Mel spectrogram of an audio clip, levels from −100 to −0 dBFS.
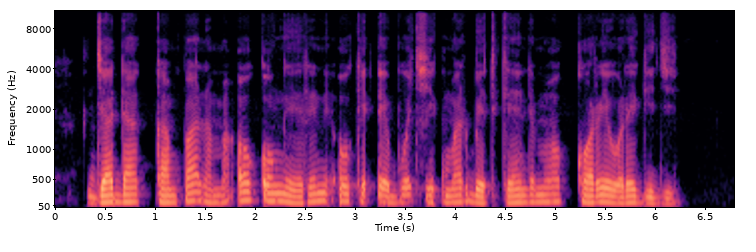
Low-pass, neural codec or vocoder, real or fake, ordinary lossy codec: none; vocoder, 22.05 kHz, 80 mel bands, WaveNeXt; fake; none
